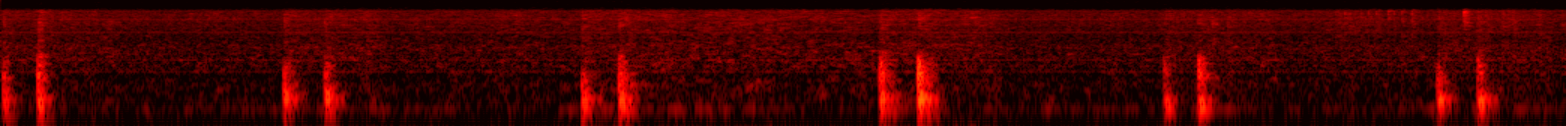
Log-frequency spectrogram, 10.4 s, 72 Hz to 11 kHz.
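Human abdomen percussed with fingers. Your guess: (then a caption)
Tympanic. A finger placed on a human abdomen is tapped in percussion, giving six quick double taps at a steady pace. Each tap is a short, hollow, low thump around 200 Hz that dies away almost at once, with quiet between the pairs. The note is tympanic rather than dull, a normal result showing no sign of excess fluid.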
